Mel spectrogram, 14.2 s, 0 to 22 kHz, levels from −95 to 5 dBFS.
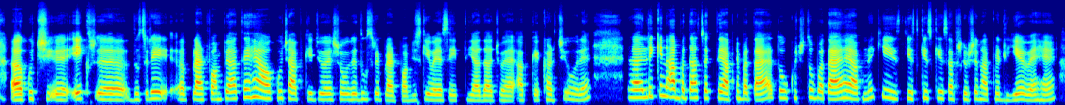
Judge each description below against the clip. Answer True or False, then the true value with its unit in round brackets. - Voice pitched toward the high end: True (230 Hz)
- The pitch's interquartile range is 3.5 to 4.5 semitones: True (4.0 semitones)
